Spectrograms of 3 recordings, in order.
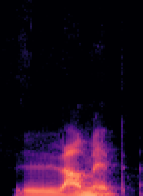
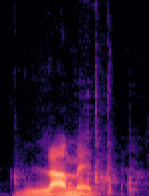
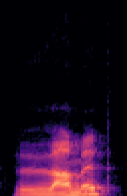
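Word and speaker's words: למד: let's start with the 12th consonant it's called lamed lamed okay that's how you write it lamid or if you do it in writing form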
